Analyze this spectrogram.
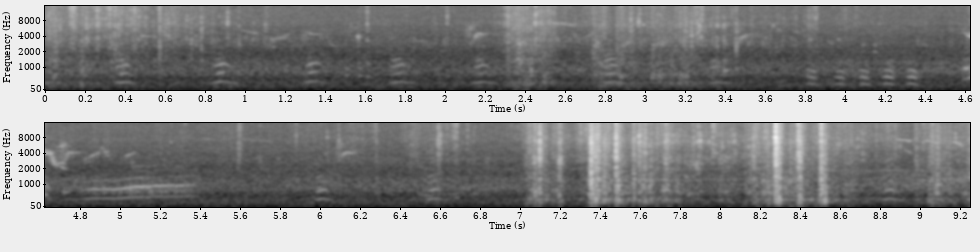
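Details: Courting wild pheasants at a garden feeder in Recke, Germany, in March mating season; quiet repeated clucking notes, a brief rising two-part call near the middle, then harsh broadband bursts like wing flapping toward the end.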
